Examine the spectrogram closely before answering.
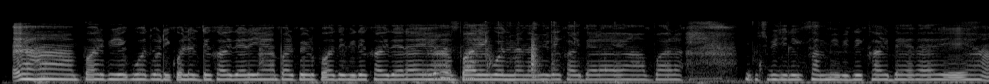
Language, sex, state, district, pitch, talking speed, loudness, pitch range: Hindi, female, Chhattisgarh, Bilaspur, 220 Hz, 240 wpm, -31 LUFS, 220-225 Hz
